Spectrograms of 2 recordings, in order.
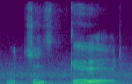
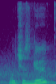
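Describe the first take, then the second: First: Drawn-out mock English, "Which is good" slow and high, falling; slow hammed-up English accent; slow put-on English accent. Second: Mock English accent, high, rising on "good"; a silly English accent, "which is good" lifting up; hammed-up English accent; put-on English accent. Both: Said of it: "rather silly attempt to perform some English-speaking kind of an accent".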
